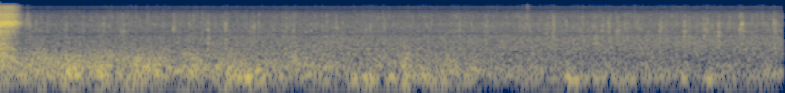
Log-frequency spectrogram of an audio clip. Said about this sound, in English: And that's why I stop and swim in the lake and sit under this boulder and watch this rain. Listen to this thunder.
